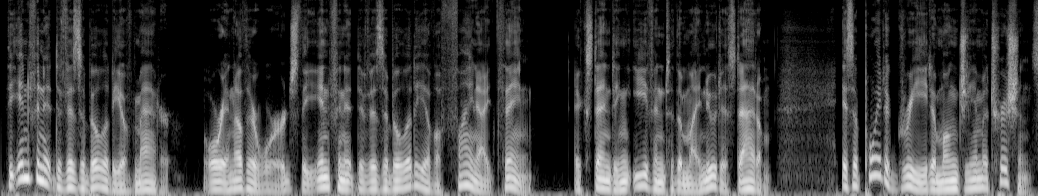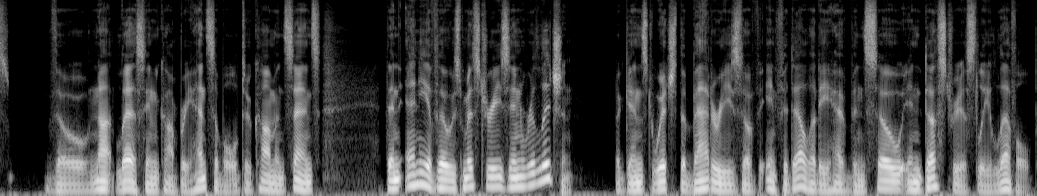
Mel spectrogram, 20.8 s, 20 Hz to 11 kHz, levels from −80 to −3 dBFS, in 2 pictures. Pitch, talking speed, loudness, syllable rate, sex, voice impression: 100 Hz, 155 wpm, -18 LUFS, 6.1 syllables/s, male, very masculine, very adult-like, slightly middle-aged, very thick, very tensed, very powerful, bright, soft, clear, fluent, very cool, intellectual, sincere, calm, very mature, very friendly, very reassuring, slightly elegant, slightly wild, slightly sweet, lively, kind, slightly intense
